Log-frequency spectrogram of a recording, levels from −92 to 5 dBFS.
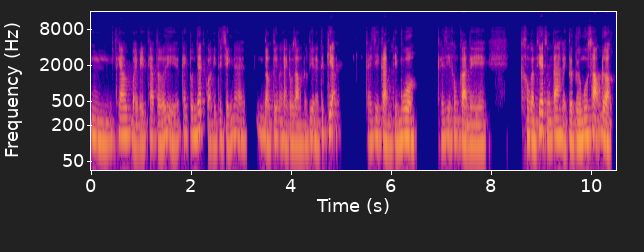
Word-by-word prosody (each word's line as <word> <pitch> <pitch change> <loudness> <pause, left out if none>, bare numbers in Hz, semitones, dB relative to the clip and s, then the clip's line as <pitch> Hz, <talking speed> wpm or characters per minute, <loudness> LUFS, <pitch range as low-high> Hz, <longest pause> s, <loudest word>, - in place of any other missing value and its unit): ừm, 115 -4 -2
theo 130 +1 +1
bởi 95 -6 -3
vì 100 +3 -4
theo 120 0 -1
tớ 110 - -2
thì 115 -6 -3
cách 140 - -5
tốt 130 - -3
nhất 160 +5 +2
quản 100 -1 -5
lý 100 - -6
tài 120 - -7
chính 110 +2 -3
đấy 140 0 -5
nà 115 -1 -5 0.4
đầu 105 -2 0
tiên 125 +1 -4
nà 120 - -7
gạch 115 -3 -2
đầu 105 - -4
dòng, 100 -1 0
đầu 105 +1 -7
tiên 120 -1 -4
nà 110 - -2
tiết 135 - -6
kiệm, 155 -1 +5 0.6
cái 115 -1 -6
gì 125 +1 -4
cần 110 -3 +5
thì 105 0 -5
mua, 120 +1 +4 0.5
cái 115 -1 -6
gì 125 0 -4
không 120 0 -5
cần 110 -4 +5
thì 100 0 -2 0.7
không 125 - -3
cần 120 -2 +3
thiết 165 - +8
chúng 115 -1 -2
ta 130 +2 +4
phải 120 -4 -2
từ 115 - +2
từ 115 -1 +3
mua 125 +3 +3
sau 130 - +7
cũng - - -5
được. 115 -4 +7
115 Hz, 280 wpm, -27 LUFS, 105-125 Hz, 0.7 s, thiết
